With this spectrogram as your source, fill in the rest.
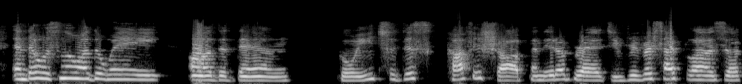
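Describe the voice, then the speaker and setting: This woman has a non-native accent, a medium pitch and ordinary pitch variation. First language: not English. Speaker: panelist, former division director. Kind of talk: panel presentation.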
